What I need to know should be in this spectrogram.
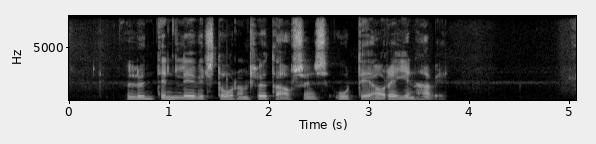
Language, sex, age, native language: Icelandic, male, 40-49, Icelandic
